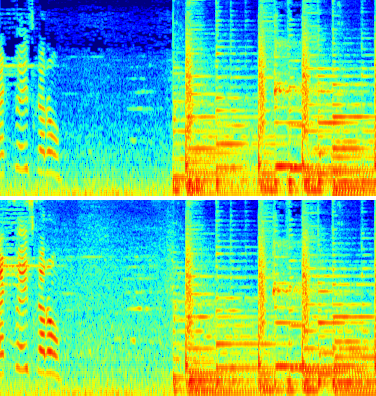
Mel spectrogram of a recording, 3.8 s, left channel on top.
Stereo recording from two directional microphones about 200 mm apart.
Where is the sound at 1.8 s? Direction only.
Centre (ahead or behind).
